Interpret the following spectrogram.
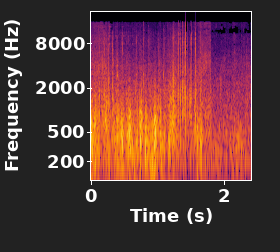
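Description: Strong wind buffeting the microphone over choppy water around a small boat, a rough, gusty rush that eases near the end.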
